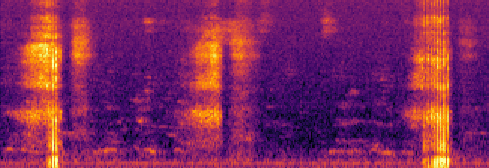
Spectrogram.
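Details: Sleeping Bloodhound dog snoring: snorting, fluttering breaths with two louder rumbling snorts.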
